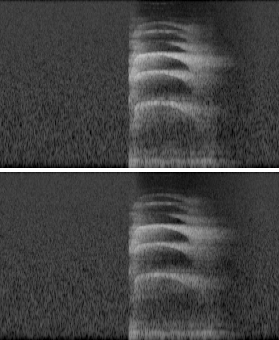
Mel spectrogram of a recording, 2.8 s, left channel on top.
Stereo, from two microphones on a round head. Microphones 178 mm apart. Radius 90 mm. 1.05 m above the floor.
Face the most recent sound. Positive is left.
turn(degrees=40)  # may be behind; listen again after turning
